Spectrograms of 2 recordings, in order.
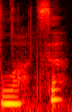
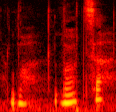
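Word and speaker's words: Lhotse: known how to pronounce i've always assumed it's lotsa like a lhasa opso dog anyway lotsa lotsa in nepal slash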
